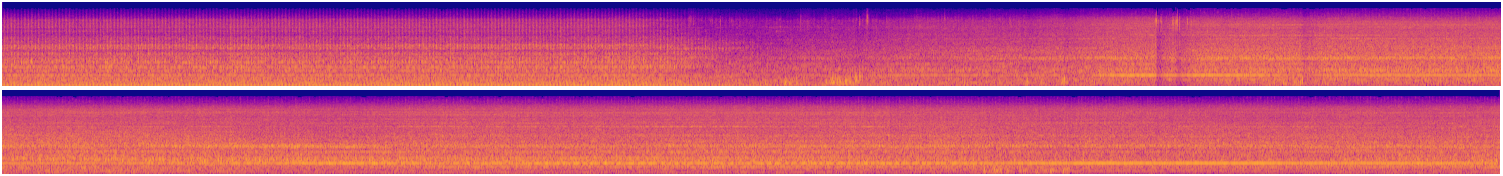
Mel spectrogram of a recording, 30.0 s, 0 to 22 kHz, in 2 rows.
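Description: BMW Z3's 1.9-litre four-cylinder engine idling steadily after a cold start, heard first at the tailpipe and then from the open engine bay. In the engine bay a steady whine sits over the idle.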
